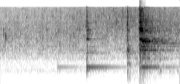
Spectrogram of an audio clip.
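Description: Onions, garlic and celery sauté in butter in a soup pot. A soft sizzle is broken by a few sharp stirring scrapes and clacks close by.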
